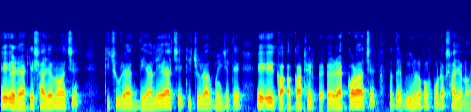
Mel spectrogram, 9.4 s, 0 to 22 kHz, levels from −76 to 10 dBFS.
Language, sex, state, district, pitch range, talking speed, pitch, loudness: Bengali, male, West Bengal, Paschim Medinipur, 115-130 Hz, 145 wpm, 125 Hz, -19 LUFS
